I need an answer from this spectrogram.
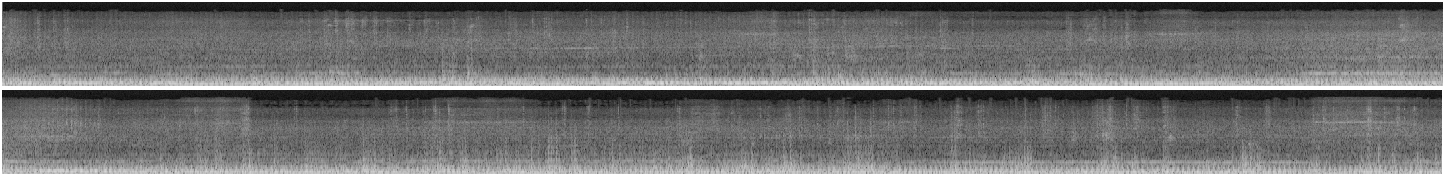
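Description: Small petrol engine of a ride car running steadily, with a low, even hum.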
